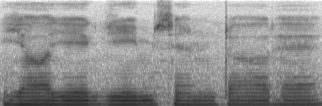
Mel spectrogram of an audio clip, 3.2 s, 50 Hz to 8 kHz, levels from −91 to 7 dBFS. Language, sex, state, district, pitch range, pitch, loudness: Hindi, male, Jharkhand, Deoghar, 105-110 Hz, 105 Hz, -15 LUFS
